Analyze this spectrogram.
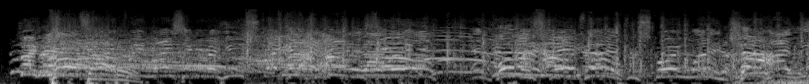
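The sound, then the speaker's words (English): The Chi-High boys baseball team, appearing mid-game, cheers and shouts together, with overlapping young voices yelling and chattering, plus a few sharp claps or thumps scattered throughout. “Chi-High boys baseball team has appeared mid-game to amp up the noise.”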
